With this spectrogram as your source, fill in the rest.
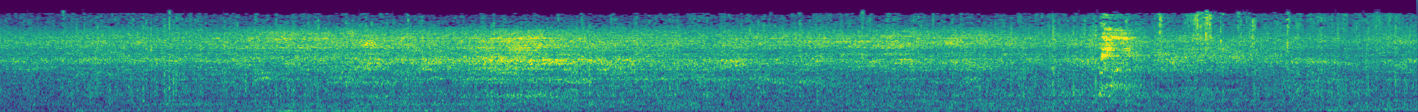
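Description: Airliner taking off down a Manchester Airport runway in stormy weather, a steady, broad engine roar with wind noise that holds loud and constant throughout.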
